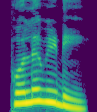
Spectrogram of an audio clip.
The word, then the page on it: ಪೊಲವಿಡಿ: polaviḍi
